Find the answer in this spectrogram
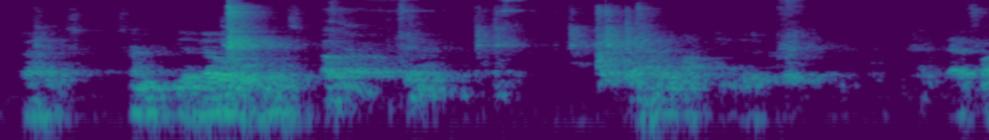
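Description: A person's voice talking in several bursts, the words not made out.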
